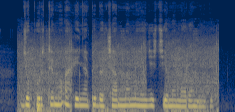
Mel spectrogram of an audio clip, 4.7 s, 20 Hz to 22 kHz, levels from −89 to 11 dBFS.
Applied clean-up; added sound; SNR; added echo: none; Boat, Water vehicle; 12 dB; none.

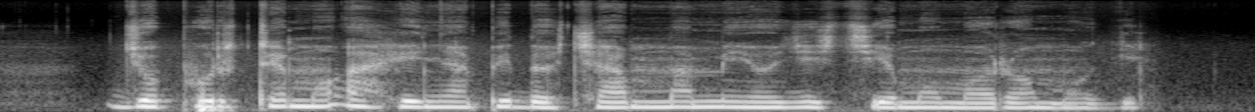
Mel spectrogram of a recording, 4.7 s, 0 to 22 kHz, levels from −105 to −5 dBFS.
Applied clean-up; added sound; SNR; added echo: none; none; none; none.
